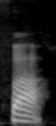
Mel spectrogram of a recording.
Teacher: شفوی مخارج: فا اوپر کے دانتوں کے کنارے اور نچلے ہونٹ کے تر حصے سے ادا ہوتا ہے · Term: حروف شفویہ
